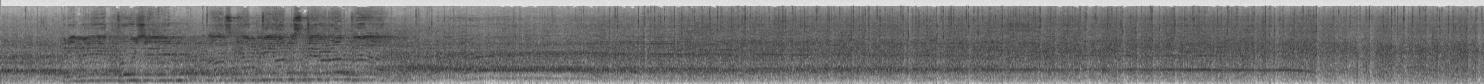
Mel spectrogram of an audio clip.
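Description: Large football stadium crowd noise: a steady roar with voices shouting and chanting close by, then a single steady note held for about nine seconds over the roar from about four seconds in.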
